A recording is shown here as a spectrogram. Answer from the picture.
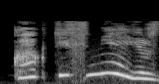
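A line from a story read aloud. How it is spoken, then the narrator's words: Shouted. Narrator (Russian): закричала Алиса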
